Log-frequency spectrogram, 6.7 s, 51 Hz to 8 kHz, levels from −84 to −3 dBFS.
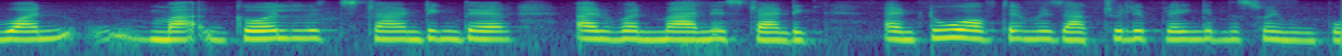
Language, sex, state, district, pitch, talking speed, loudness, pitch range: English, female, Haryana, Jhajjar, 240 Hz, 195 wpm, -17 LUFS, 230-250 Hz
